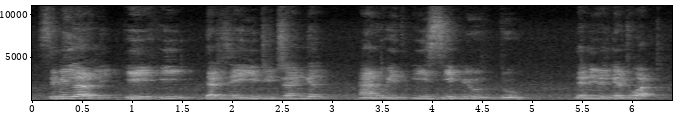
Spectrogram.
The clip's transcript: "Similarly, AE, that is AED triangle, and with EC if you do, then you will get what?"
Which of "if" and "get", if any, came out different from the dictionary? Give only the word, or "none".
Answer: if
